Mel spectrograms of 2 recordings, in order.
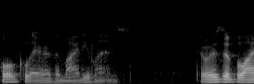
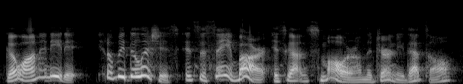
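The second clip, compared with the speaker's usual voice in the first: much higher, louder delighted coaxing; excited urging; 9 semitones higher, 9 dB louder than usual. A narrator's reading. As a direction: coax him giddily, fading at the end. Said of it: "shouted Mister Wonka".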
